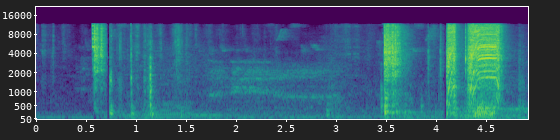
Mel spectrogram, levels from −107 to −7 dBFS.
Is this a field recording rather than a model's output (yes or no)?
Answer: yes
